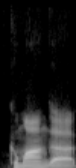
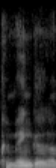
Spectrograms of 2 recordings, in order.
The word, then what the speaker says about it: Kuminga: There's a lot of guys like Boul and Kumanga. Kumanga? Is that how you pronounce it? Kumanga? What's his name? I think it's pronounced Kuminga. I think Kuminga.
